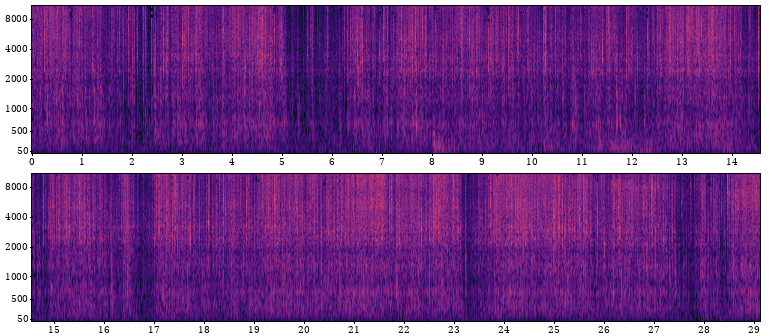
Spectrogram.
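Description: Heavy rain pouring down in a storm, a steady rushing hiss that swells and eases, with a couple of low rumbles about a third of the way in.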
